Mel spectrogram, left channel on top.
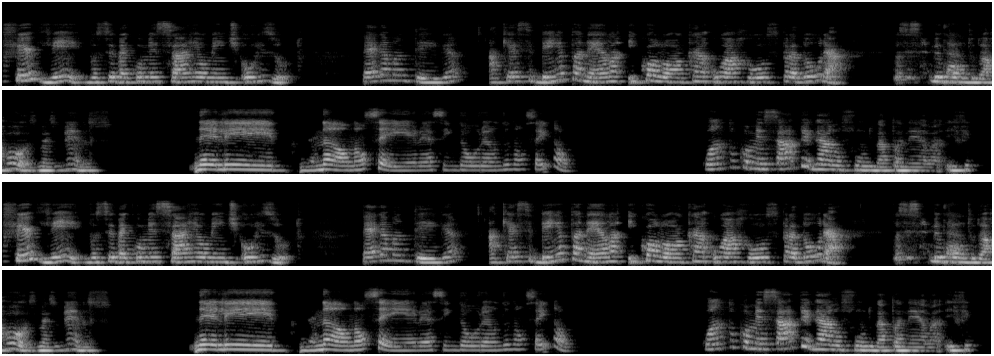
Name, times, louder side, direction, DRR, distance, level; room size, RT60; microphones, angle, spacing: voice 1, 0.0-2.9 3.6-4.6 4.9-8.5 8.9-11.0 13.0-13.1 16.9-19.6, right 1 dB, 55° right, 1.1 m, -27 dB
voice 2, 11.8-15.6, right 1 dB, 5° right, 0.3 m, -27 dB
2.3 x 2.0 x 2.7 m
head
